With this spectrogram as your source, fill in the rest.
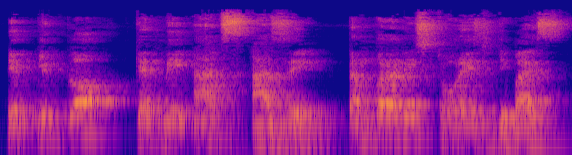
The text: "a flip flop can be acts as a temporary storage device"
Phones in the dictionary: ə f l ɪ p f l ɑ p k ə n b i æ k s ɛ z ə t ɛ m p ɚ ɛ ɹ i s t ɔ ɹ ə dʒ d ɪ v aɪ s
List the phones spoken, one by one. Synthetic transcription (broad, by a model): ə p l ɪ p l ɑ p k ə n b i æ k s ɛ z ə t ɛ m p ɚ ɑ ɹ i s t ɔ ɹ ə dʒ d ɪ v aɪ s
